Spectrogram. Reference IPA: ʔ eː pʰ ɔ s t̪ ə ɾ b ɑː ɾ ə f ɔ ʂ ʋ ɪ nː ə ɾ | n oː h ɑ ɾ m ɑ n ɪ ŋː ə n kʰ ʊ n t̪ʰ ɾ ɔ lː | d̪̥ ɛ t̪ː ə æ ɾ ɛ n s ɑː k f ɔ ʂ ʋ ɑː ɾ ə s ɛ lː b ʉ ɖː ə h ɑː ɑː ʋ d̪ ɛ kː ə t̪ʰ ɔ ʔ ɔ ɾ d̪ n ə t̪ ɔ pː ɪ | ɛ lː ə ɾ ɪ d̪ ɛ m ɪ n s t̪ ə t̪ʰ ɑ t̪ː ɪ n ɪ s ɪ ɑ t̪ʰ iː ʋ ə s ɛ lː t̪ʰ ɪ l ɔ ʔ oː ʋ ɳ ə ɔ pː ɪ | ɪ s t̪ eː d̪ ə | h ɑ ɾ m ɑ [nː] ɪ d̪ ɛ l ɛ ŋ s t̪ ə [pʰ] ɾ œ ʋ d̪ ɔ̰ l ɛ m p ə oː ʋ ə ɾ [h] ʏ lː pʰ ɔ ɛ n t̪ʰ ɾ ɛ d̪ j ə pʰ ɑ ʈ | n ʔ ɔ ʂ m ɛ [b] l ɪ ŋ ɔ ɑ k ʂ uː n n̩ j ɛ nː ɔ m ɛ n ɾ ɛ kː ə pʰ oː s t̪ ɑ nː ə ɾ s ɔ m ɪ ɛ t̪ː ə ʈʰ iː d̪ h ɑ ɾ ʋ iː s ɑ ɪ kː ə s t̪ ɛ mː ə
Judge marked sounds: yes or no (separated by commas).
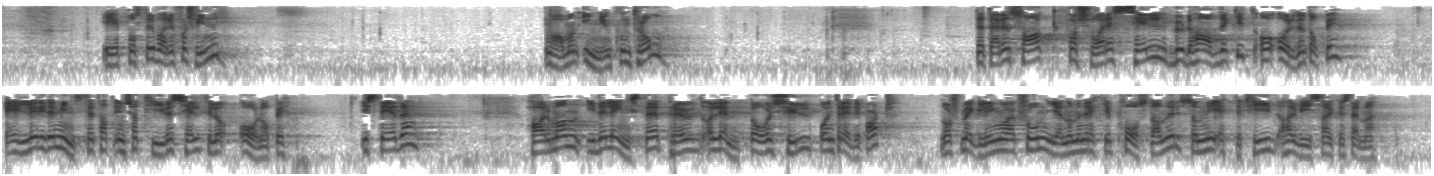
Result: no, yes, no, no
